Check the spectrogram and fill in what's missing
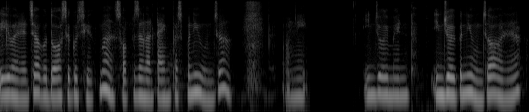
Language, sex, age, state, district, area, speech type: Nepali, female, 30-45, West Bengal, Darjeeling, rural, spontaneous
